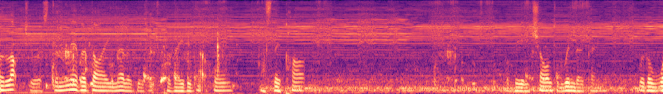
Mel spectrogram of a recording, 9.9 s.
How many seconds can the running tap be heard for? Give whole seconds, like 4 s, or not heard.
10 s.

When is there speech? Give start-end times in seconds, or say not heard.
0.0-4.6, 7.5-9.9.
